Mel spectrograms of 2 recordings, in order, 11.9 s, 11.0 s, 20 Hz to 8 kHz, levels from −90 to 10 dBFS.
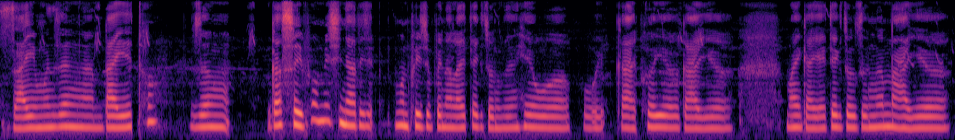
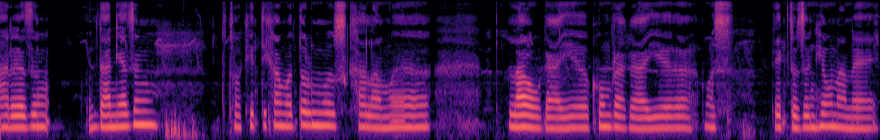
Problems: low volume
